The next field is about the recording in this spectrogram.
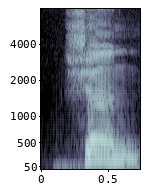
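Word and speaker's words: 'shun: resumed by the command shun Squad abbreviated from the attention and pronounced shun if the plea was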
